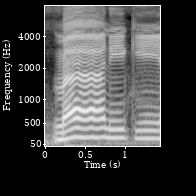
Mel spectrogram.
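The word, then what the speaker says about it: مالك: yaumiddiniki yaumiddin pada bacaaniki di lafal Ma ada hukum tajwid berupa madii yaitu adanya fathah bertemu dengan alif panjangnya dua harakat Maliki kemudian Kaf di sini ada huruf kasrahnya maka sempurnakan kafnya jangan seakan-akan diputus misalnyaikik jadi kemudian kasrahnya juga disempurnakan jangan sampai dibaca dengan E tapi dia iikiikiumin pada lafal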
